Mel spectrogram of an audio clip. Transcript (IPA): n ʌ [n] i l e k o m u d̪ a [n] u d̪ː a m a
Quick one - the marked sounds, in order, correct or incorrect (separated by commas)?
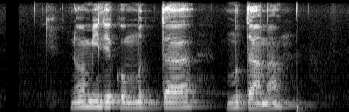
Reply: incorrect, incorrect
